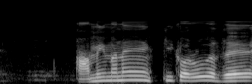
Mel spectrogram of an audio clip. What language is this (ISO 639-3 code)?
asm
